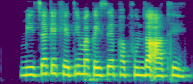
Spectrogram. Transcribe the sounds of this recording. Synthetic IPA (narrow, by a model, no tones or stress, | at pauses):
miːt͡ʃakekʰeːt̪imẽkɐisepʰɐpʰũːnd̪aʔaːt̪ʰeː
